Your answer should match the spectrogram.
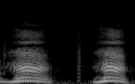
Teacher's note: والهاء حرف قابل للمط والتطويل فهو حرف رخو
